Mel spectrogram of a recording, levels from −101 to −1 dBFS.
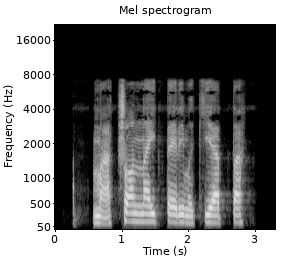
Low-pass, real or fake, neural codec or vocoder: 7.2 kHz; real; none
